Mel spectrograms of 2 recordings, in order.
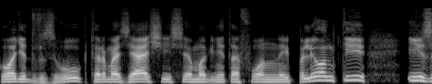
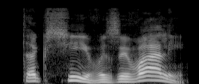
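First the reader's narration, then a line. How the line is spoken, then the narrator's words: Nasal voice over phone. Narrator (Russian): гнусаво осведомляется трубка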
